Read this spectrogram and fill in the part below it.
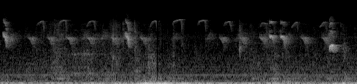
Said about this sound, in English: These are the babies giving begging calls.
